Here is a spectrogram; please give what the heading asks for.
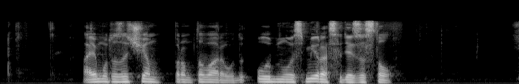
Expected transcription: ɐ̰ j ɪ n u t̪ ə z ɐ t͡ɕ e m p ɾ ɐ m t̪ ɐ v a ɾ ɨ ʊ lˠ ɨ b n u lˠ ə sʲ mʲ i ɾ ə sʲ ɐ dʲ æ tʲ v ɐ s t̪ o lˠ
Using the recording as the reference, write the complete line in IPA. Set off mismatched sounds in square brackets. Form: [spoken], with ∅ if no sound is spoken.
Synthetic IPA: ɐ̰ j ɪ [m] u t̪ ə z ɐ t͡ɕ e m p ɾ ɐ m t̪ ɐ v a ɾ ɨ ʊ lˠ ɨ b n u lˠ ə sʲ mʲ i ɾ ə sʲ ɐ dʲ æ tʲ [z] ɐ s t̪ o lˠ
